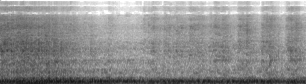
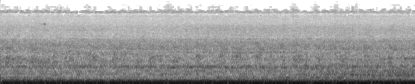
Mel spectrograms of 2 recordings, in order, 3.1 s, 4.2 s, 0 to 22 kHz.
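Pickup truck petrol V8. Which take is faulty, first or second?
first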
